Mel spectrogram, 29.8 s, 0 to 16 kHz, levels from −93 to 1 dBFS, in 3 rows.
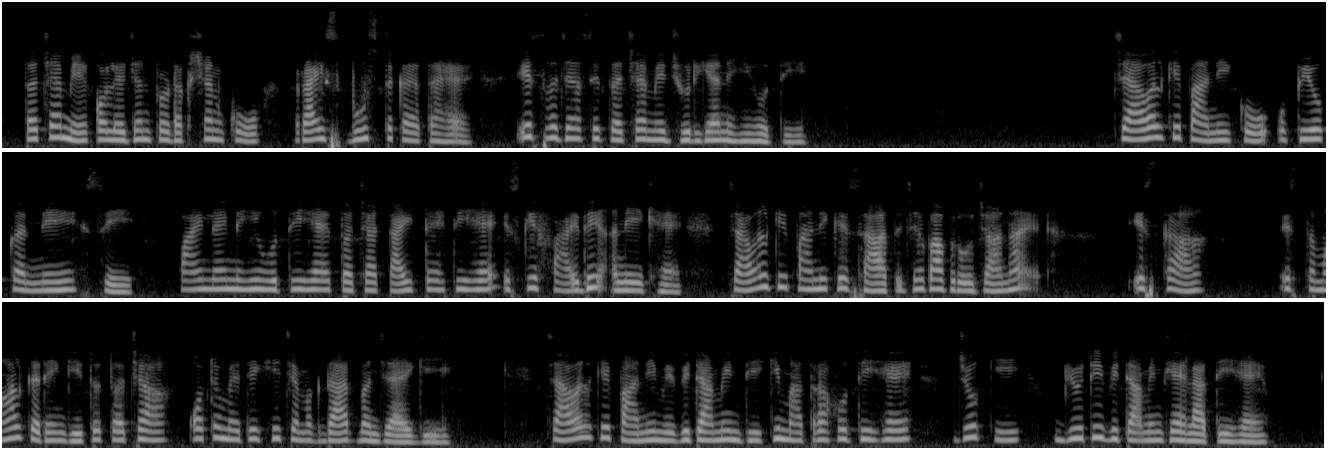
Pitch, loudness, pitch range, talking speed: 215 Hz, -41 LUFS, 195-235 Hz, 145 wpm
